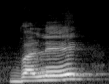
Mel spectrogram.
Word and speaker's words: ballet: Because in our lesson we said this sound has a silent, it's pronounced buffet, it's pronounced ballet, and it is pronounced debut.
